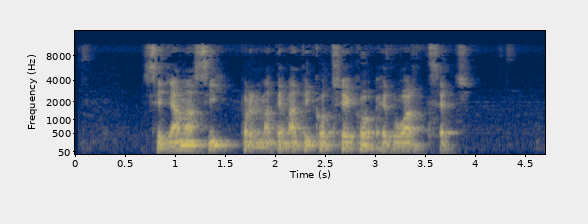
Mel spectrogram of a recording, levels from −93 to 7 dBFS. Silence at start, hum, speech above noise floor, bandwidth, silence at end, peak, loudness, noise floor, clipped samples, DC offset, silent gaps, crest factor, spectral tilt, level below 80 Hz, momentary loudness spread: 0.7 s; none; 43 dB; 11.5 kHz; 0.8 s; -2 dBFS; -21 LUFS; -64 dBFS; under 0.1%; under 0.1%; none; 20 dB; -5 dB/octave; -50 dBFS; 10 LU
